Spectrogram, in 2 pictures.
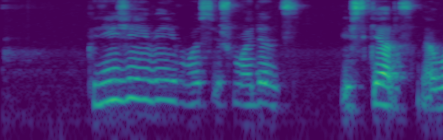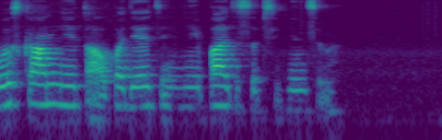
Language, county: Lithuanian, Vilnius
